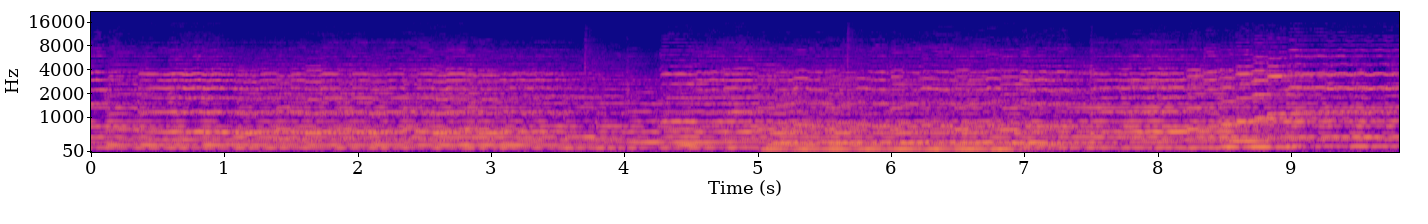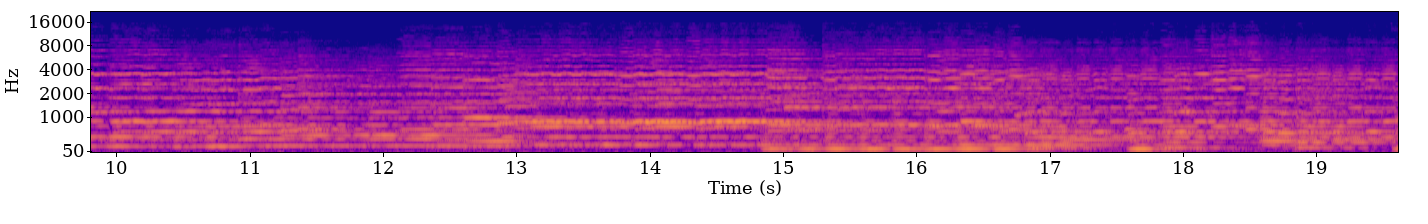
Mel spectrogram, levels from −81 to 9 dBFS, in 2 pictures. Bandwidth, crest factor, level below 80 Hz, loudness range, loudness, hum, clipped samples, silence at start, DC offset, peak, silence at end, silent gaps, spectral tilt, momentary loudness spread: 15.5 kHz; 16 dB; -54 dBFS; 4 LU; -23 LUFS; none; under 0.1%; 0 s; under 0.1%; -8 dBFS; 0 s; none; -5 dB/octave; 6 LU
